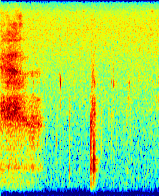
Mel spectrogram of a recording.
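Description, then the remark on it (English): A soft slurp of hot tea being sipped, followed by a few small mouth clicks and a single gulping swallow, with no talking. “Quick sip of tea.”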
